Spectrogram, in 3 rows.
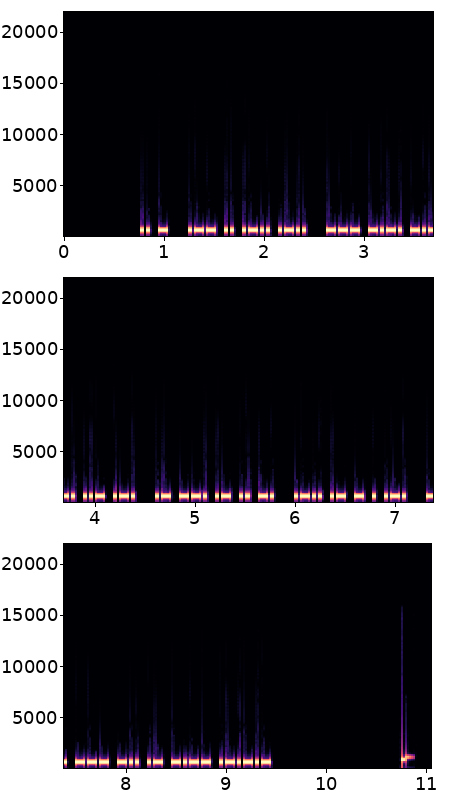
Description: Morse code, heard as a keyed tone, about 40 wpm, 700 Hz. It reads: IT WILL OCCUR AGAIN LATER TODAY.
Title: Sentences from Top 1000 Words - Review Part 6 - 40wpm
